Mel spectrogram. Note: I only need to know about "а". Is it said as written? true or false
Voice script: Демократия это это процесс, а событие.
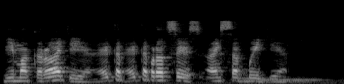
true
